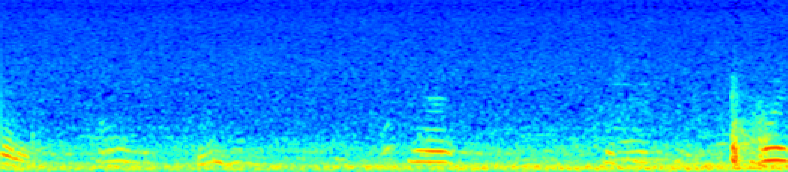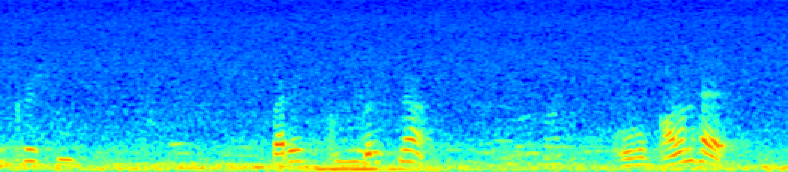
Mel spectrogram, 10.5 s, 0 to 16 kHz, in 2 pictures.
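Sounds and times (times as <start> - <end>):
speech: 0.0 - 0.4, 2.6 - 3.2, 4.0 - 5.9, 7.1 - 8.2, 9.4 - 10.2
Asian koel calling kuhu kuhu: 0.0 - 10.4
dull murmur: 0.0 - 10.4.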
